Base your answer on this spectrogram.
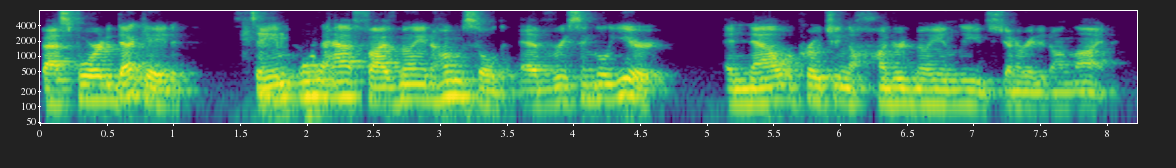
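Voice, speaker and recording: A man's voice: medium pitch, normal speed. A man speaking as a guest in a webinar, explaining things in a businesslike way. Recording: roomy, echoey sound.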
